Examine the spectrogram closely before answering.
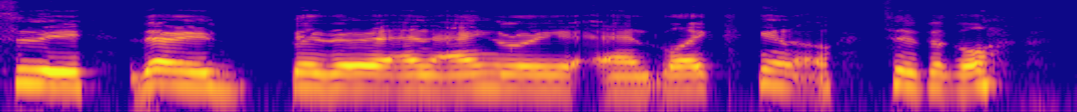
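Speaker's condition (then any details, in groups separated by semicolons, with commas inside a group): Cerebral palsy; cooks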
